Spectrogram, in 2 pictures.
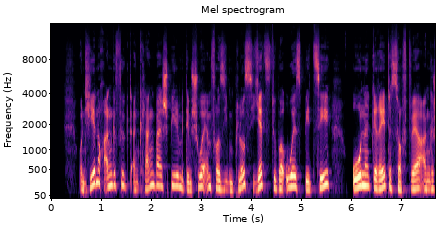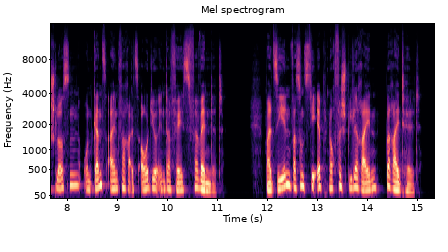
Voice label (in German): Shure MV7 Plus Sprachbeispiel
